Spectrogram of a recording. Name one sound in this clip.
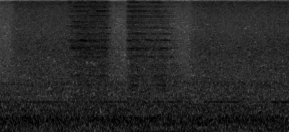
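A metal part grinds against a bench grinder's wheel.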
